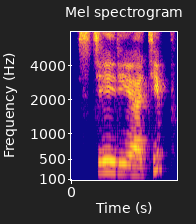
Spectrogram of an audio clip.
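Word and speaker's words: стереотип: De hecho, en ruso se dice stereotip.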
